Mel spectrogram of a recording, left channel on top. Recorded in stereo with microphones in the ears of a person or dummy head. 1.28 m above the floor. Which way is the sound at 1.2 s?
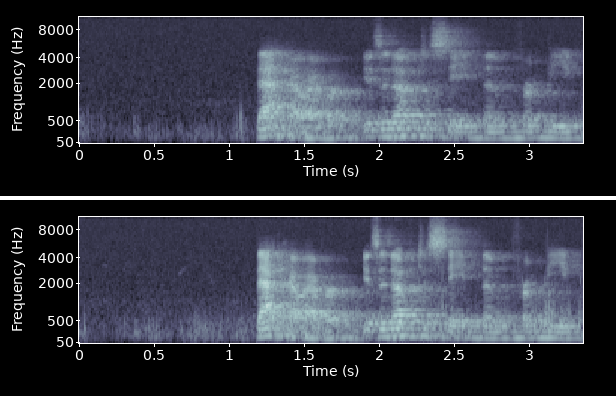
50° right (ahead or behind).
